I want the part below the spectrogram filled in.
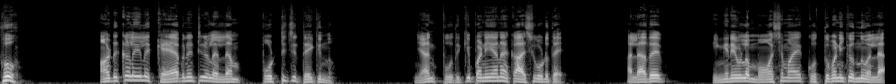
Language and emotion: Malayalam, angry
